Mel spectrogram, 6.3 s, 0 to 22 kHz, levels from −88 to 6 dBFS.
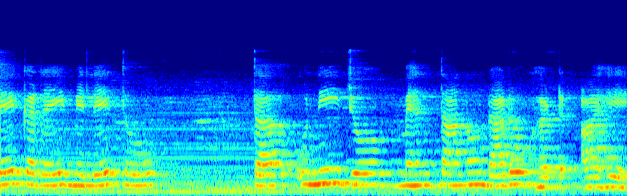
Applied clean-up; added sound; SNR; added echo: none; Bowed string instrument; 20 dB; reverberation time 0.9 s.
